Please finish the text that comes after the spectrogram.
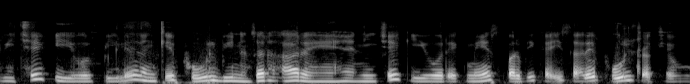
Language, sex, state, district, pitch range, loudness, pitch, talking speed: Hindi, male, Jharkhand, Ranchi, 140-170 Hz, -19 LUFS, 145 Hz, 210 wpm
